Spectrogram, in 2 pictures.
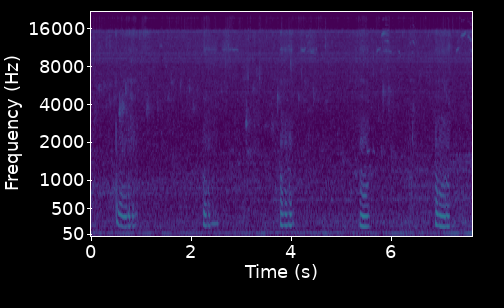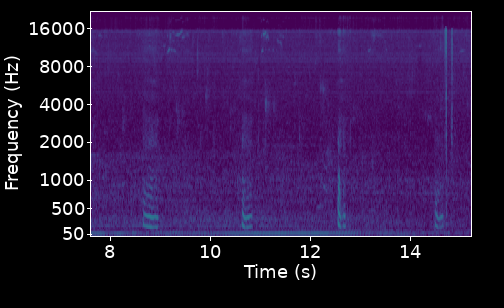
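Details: Sleeping Miniature Schnauzer puppy, two months old, snoring deeply: short squeaky, descending nasal snores repeating about every one and a half to two seconds, a few fainter near the end, with a low background hum.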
